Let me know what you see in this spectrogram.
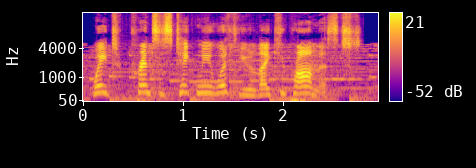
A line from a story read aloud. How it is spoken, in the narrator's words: The frog called out after her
